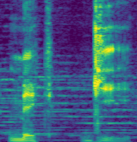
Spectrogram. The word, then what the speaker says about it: MK.gee: And I should have checked his bio because on Spotify it does say right there. Pronounced MK.GEE. Mr. Michael McGee, very cool album.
